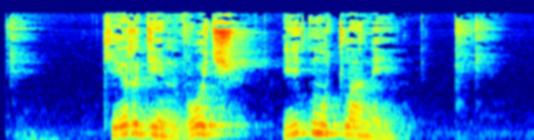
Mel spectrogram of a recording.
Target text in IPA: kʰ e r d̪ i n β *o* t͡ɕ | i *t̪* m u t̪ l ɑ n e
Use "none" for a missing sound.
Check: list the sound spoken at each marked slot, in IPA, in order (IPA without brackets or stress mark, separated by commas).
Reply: o, t̪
